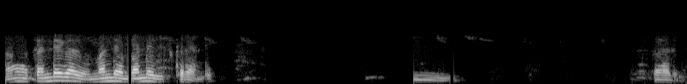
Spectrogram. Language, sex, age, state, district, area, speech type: Telugu, male, 45-60, Telangana, Bhadradri Kothagudem, urban, conversation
